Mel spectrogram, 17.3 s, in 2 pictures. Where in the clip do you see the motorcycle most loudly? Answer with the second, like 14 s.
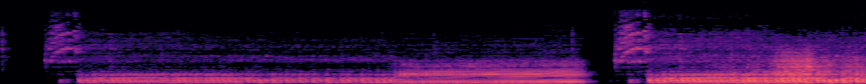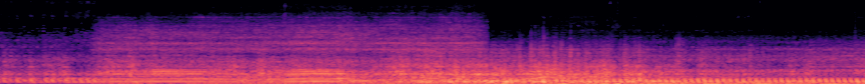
12 s.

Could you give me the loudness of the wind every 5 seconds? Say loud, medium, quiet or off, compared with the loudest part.
off, medium, loud, medium.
